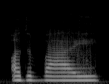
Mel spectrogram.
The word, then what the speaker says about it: advise: 그때는 advise라고 해요. 약간 z 발음이 나죠.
